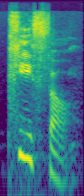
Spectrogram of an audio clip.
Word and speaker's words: peitho: Now, when I look for where did this word originate from, it comes from the Greek word peitho. Peitho, it's spelled P-E-I-T-H-O, which means to persuade.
